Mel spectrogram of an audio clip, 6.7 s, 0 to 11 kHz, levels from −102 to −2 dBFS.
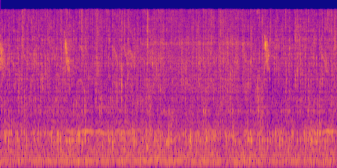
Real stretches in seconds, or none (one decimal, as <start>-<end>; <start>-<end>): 0.0-2.8; 5.0-6.7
